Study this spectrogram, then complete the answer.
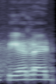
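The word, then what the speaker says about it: pearlite: इसे पियरलाइट भी कहते हैं। इसका उच्चारण परलाइट भी होता है।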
